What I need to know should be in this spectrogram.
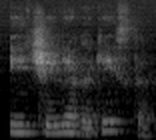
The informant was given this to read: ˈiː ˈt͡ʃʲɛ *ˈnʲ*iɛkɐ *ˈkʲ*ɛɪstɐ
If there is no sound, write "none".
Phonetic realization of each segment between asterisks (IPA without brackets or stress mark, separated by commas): nʲ, kʲ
